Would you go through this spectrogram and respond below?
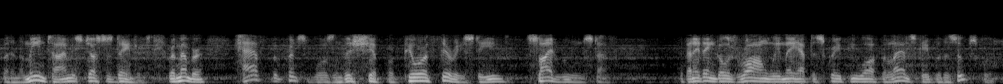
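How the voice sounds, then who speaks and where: A man's voice: medium pitch, lively intonation, quick pace, close to an everyday voice. An actor playing a male project chief who briefs a test pilot in a 1950s radio drama, urgent and emphatic. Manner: urgent, emphatic, gruffly joking. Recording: lo-fi old radio recording with hiss.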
